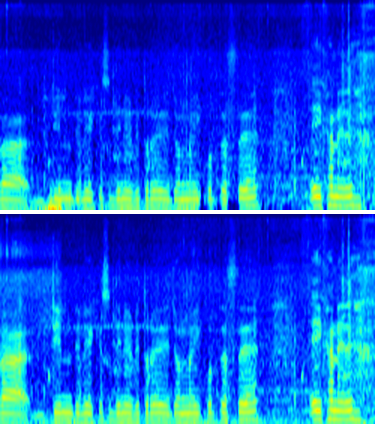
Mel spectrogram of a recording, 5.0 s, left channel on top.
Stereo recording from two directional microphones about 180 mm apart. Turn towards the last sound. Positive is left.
turn(degrees=0)  # may be behind; listen again after turning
